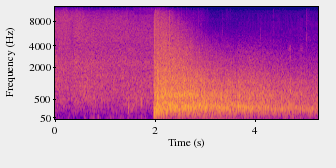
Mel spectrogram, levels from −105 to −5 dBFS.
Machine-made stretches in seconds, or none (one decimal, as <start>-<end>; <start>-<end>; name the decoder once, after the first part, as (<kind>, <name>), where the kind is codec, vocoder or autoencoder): 3.6-5.3 (vocoder, BigVGAN v2)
